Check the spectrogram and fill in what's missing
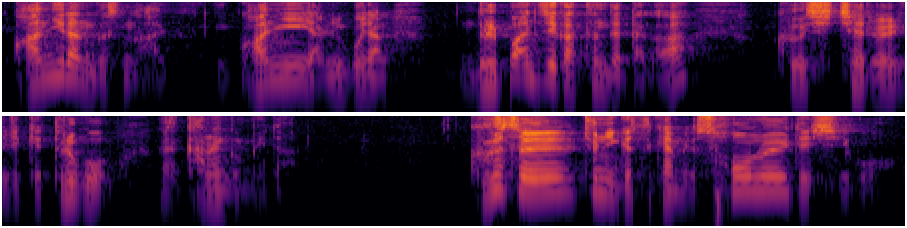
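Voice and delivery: ordinary talk, nothing marked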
